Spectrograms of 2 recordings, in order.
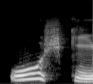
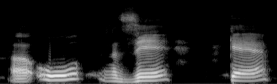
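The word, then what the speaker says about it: узкий: উ, জে, কে, ই, ইগরাতকা, উস্কি। আসলে উচ্চারণটা হওয়ার কথা ছিল কিন্তু উজকি, উজকি, বাট উচ্চারণটা হয়েছে উস্কি।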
